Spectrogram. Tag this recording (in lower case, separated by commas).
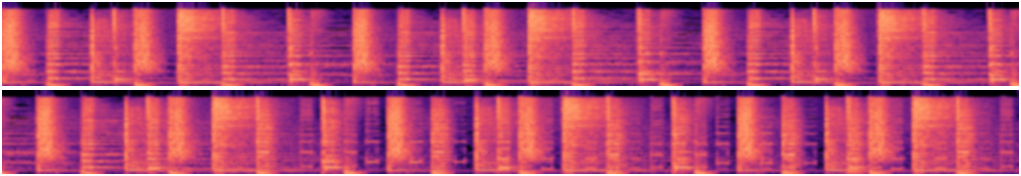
music, afrobeat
